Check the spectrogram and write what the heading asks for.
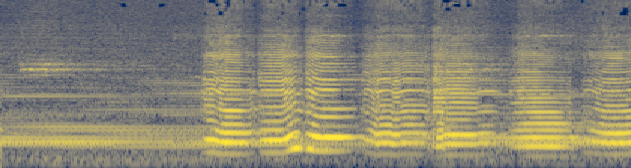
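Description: Carnatic violin playing a slow melody of gliding, wavering ornamented notes over a steady drone, with no percussion. It holds a quieter note for the first second or so, then moves into louder phrases. The music is in raga Karnataka Devagandhari.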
